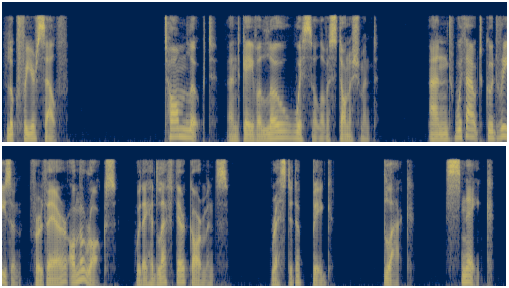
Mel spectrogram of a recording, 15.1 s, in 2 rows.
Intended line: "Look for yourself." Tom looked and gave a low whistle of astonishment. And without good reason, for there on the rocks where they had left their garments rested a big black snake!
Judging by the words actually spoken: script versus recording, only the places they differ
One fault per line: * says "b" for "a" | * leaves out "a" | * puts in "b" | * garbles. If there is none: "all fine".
all fine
